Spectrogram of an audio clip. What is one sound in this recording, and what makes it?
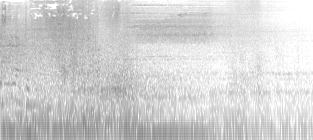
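A loud magical blast crackles and roars, then fades.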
